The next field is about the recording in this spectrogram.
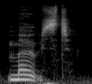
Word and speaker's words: most: The most dangerous, 这里的 most 的发音我们早读经常见哈，字母 O 在英音里很多时候会发成 O, 那这里呢是 most, most.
